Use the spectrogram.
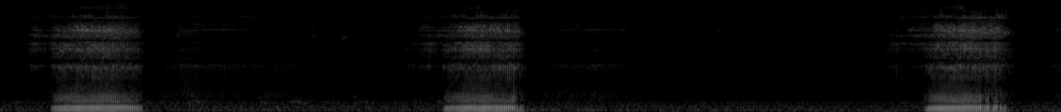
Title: what english bulldog snoring sounds like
